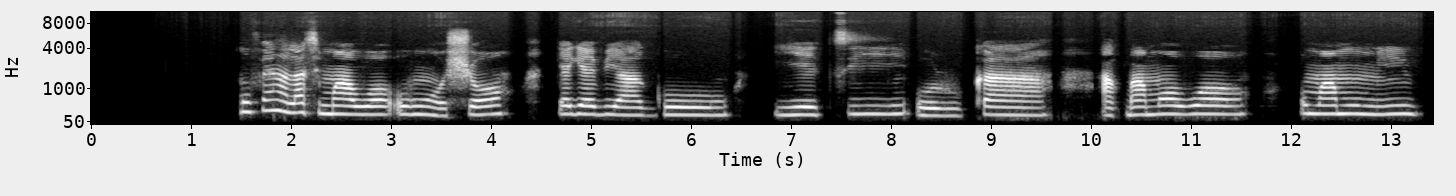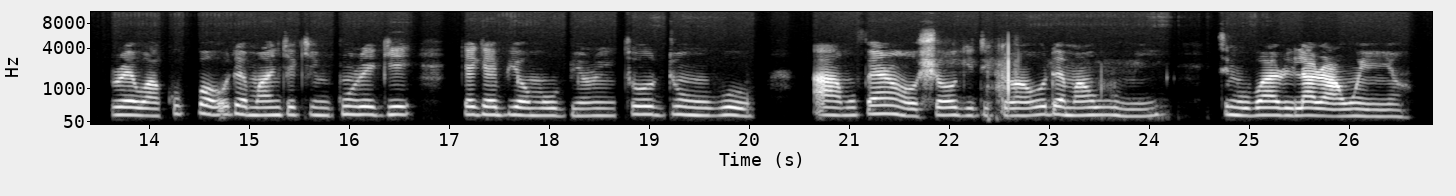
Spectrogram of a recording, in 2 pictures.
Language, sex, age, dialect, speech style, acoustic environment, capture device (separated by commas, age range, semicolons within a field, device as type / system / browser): Yoruba, female, 25-34, Nigeria - Ibadan, happy, silence, desktop / Linux / Chrome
